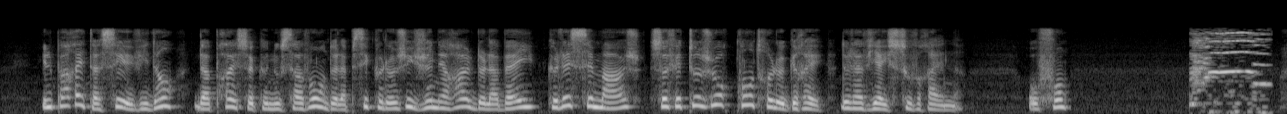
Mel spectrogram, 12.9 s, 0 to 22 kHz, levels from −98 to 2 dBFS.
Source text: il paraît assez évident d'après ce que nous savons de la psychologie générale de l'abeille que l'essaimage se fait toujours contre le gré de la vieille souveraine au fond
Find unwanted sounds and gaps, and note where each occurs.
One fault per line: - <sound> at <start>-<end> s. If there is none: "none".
- squeak at 11.9-12.7 s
